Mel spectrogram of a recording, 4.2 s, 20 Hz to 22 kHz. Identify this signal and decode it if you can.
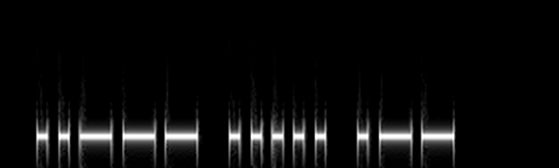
Morse code, heard as a keyed tone, about 16 wpm, 700 Hz. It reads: 25W
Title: Practice QSO - Exchange 2 - Info - 15wpm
